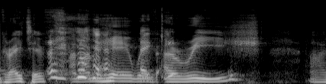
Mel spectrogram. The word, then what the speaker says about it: Areej: So how do you pronounce it again? Areej. Areej. So welcome to the next episode of The Promising Creative, and I'm here with Areej.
